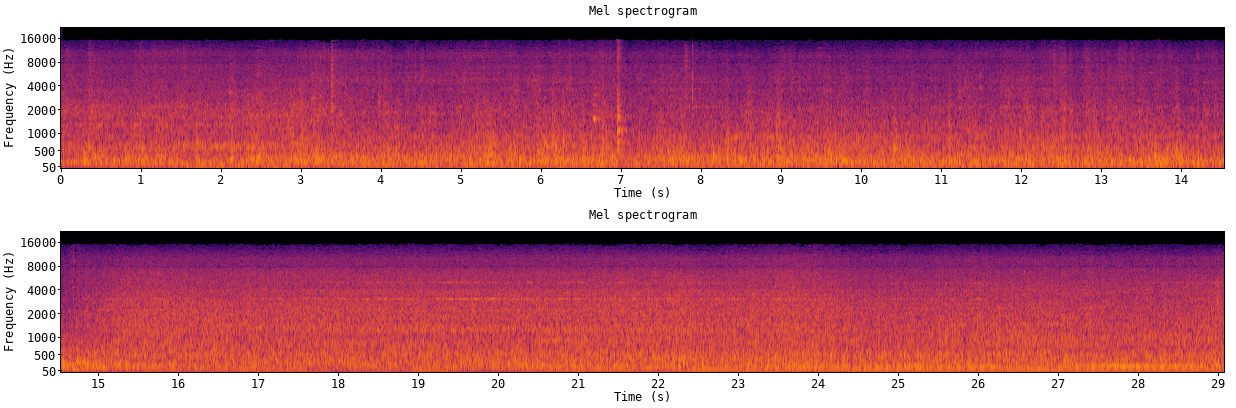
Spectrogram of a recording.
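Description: Narrow-gauge heritage train running, heard from aboard the carriages: its diesel locomotive's engine and the carriages' rumble on the track. About halfway through, the sound changes to a steadier engine drone with a low hum and less rumble.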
